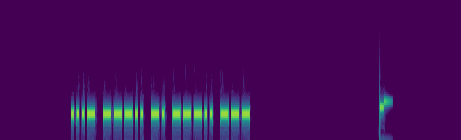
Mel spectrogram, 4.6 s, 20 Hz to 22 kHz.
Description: Morse code, heard as a keyed tone, about 44 wpm, 700 Hz. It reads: V8N8O
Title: Code Groups - 5 Letter:Numbers - 45wpm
